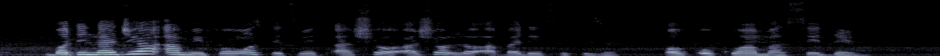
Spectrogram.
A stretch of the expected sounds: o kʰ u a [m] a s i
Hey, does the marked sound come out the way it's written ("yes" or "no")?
yes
